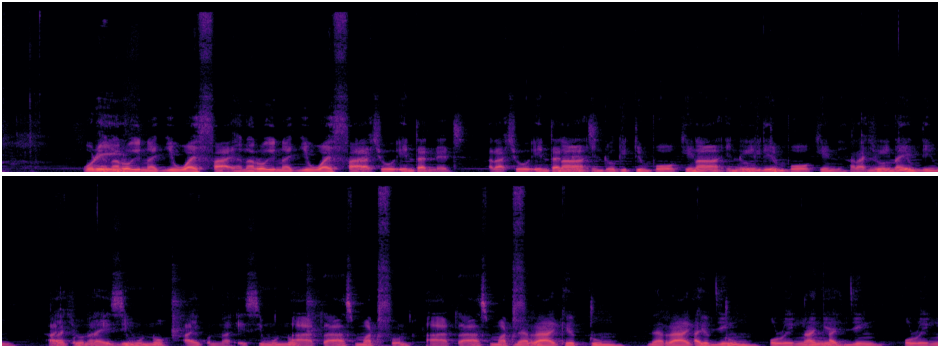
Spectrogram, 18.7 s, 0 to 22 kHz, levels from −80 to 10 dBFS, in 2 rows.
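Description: Throughout the speech, every phrase returns about a second and a half later at roughly the same loudness, crisp and dry with no reverb tail. This is a doubled audio track, likely from the signal being captured twice, once through a slower path trailing behind.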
